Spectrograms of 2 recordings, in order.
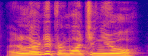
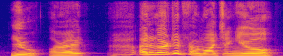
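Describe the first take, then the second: First: Put-on loud quoted kid line, a bit higher. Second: Put-on loud, slightly higher defiant kid. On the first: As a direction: belt out the famous ad line like the kid. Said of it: "John Redcorn says". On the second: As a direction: fire it back at the dad like the kid. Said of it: "the kid looks up and he goes".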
